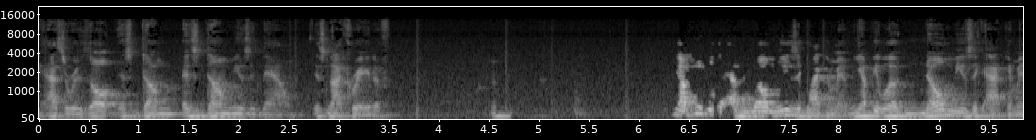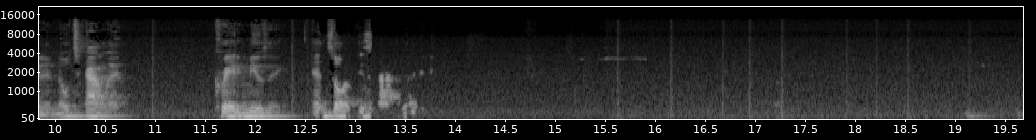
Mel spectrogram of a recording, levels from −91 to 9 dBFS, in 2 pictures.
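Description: From 12.65 to 14.08 s the speech sinks, falling by around 20 dB at its deepest before recovering. This is speech suppressed in double talk: the likely cause is an echo canceller that took overlapping talk for loudspeaker echo and attenuated the talker.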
